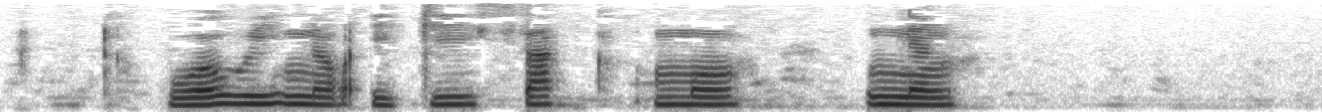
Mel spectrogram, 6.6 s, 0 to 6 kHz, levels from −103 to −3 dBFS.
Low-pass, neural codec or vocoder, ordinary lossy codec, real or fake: 5.4 kHz; none; MP3, 24 kbps; real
